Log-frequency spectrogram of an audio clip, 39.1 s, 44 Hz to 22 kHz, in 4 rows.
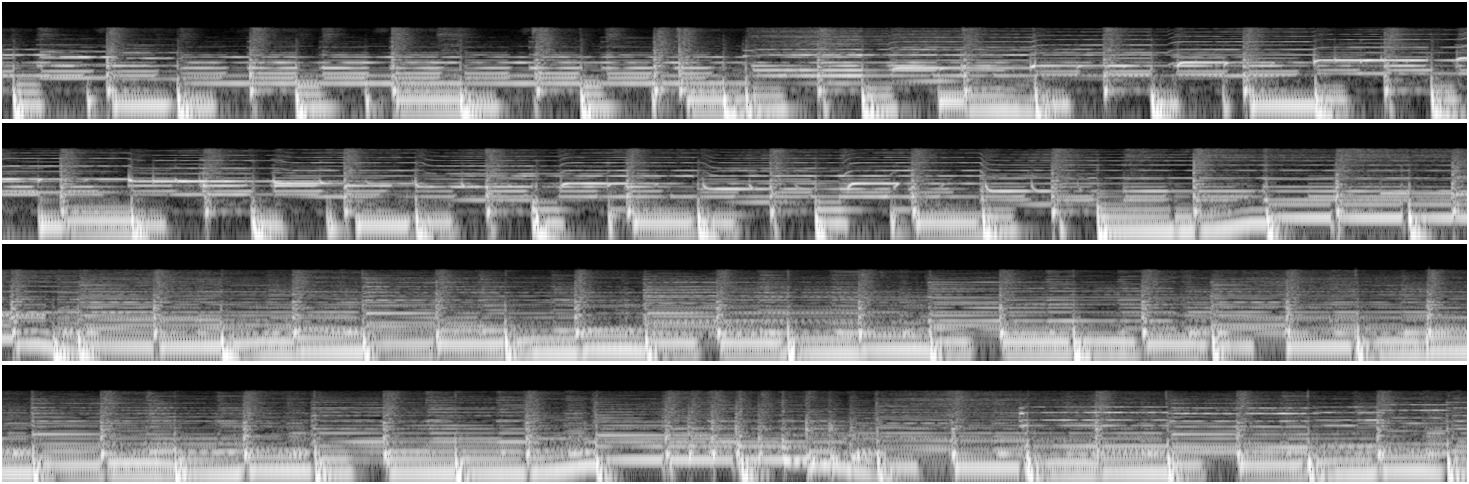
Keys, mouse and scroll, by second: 0.8 click, 1.9 scroll up 1, 3.3 scroll down 1, 4.0 scroll up 1, 4.9 click, 6.2 click, 8.1 click, 9.1 click, 10.5 click, 11.7 scroll down 1, 12.4 click, 13.6 click, 17.3 click, 18.6 click, 20.2 click, 22.1 click, 23.9 click, 24.9 click, 27.9 click, 28.9 click, 30.7 click, 31.6 click, 32.7 click, 34.9 click, 36.1 click, 38.2 click.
